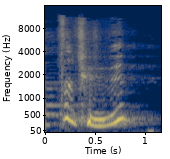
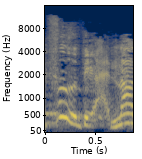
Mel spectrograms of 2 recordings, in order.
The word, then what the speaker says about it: 字典: 来，说着话，一翻这本书，来，我给你们查查这个字曲。他也错了一个，这字典呢，他给念成了字曲了，合着把底下两点给取消了。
